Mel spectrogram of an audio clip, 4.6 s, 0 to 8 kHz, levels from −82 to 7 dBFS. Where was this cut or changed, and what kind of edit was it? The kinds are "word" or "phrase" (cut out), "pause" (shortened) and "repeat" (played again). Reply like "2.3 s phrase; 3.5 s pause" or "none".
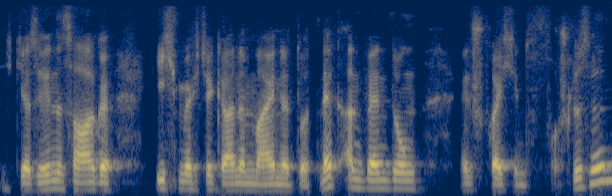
none

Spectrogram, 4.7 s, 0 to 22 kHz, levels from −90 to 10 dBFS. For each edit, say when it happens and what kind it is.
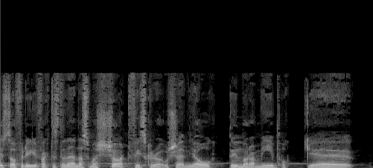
2.8 s pause; 3.4 s word

